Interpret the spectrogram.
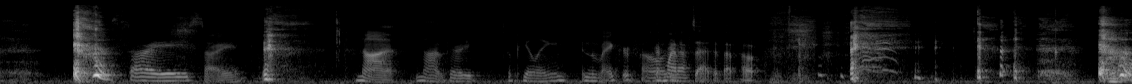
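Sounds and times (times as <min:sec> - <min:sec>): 
sick person coughing harshly: 0:00.8 - 0:01.2, 0:09.8 - 0:11.3
speech: 0:01.3 - 0:02.9, 0:03.6 - 0:09.4.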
